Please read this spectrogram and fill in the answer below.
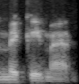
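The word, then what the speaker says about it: MICIMATT: what I call the Mickey Matt. Let me just reiterate that. This is in the dictionary now. The Mickey Mat rhymes with the Mickey Mouse a little bit so you can remember Mickey Matt.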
